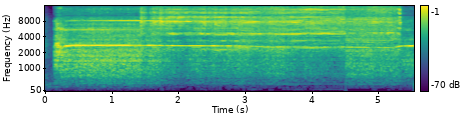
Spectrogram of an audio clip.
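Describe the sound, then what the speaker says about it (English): An abrasive grinder cuts a stud off a Quadrajet carburetor from a 1964 Chevelle El Camino, giving a steady, shrill metallic whine that holds for about five seconds with no talking. "Grinding this stud off of our Quadrajet carburetor that's so unmolested."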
